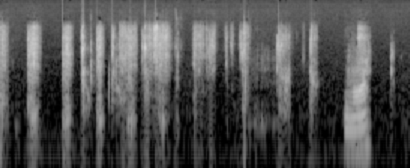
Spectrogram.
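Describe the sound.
Crunchy round snack being chewed: many sharp, crackling crunches in quick, uneven bursts, fairly loud and close, with a short voiced hum near the end.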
